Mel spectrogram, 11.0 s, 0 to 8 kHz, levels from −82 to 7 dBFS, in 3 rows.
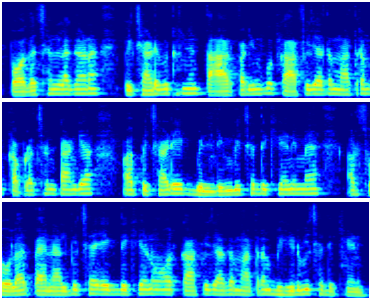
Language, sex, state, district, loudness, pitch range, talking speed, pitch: Garhwali, male, Uttarakhand, Uttarkashi, -28 LUFS, 115-140 Hz, 205 wpm, 130 Hz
